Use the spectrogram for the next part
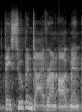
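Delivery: ordinary talk, nothing marked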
